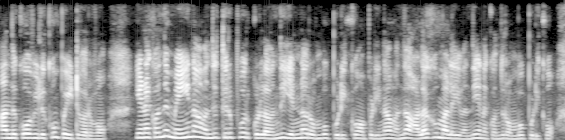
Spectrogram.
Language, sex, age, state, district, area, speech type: Tamil, female, 18-30, Tamil Nadu, Tiruppur, urban, spontaneous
